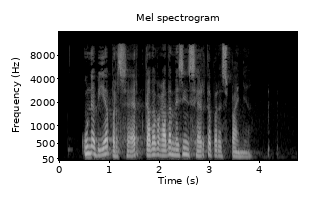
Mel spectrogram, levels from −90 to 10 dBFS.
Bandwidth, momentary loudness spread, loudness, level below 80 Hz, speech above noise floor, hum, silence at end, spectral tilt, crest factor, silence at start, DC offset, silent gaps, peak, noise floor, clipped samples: 11.5 kHz; 7 LU; -26 LUFS; -66 dBFS; 45 dB; none; 0.95 s; -4.5 dB/octave; 20 dB; 0.45 s; under 0.1%; none; -8 dBFS; -70 dBFS; under 0.1%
